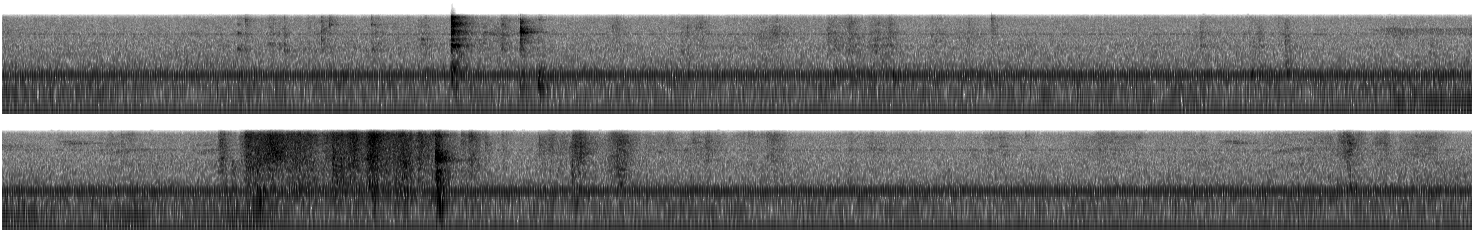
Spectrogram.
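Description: Steady electrical hum, with a sharp knock a few seconds in and a short spell of clattering and rubbing about halfway through as things are handled at a workbench.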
